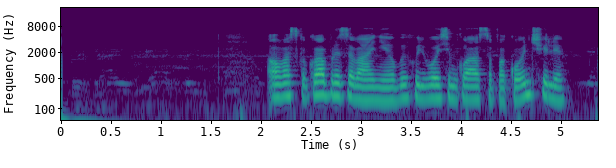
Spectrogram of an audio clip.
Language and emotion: Russian, neutral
